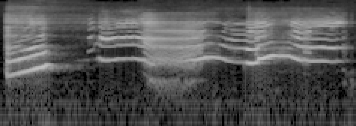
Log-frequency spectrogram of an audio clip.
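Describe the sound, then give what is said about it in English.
A voice imitates a crying baby with high, strained wailing cries in three rising and falling bursts, whiny and somewhat screechy, with no other talking. “Can you do a crybaby voice?”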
